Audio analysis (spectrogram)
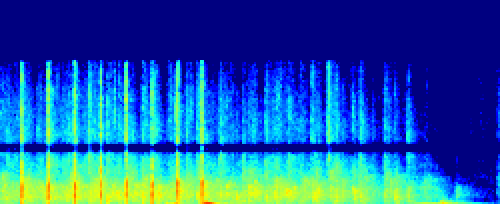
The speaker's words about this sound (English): So I think we'll give them a round of applause.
